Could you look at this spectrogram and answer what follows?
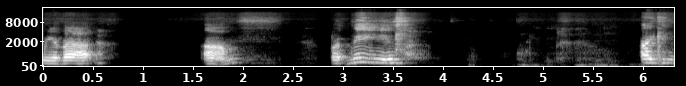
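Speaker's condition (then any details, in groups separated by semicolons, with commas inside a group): Cerebral palsy; both hands affected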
